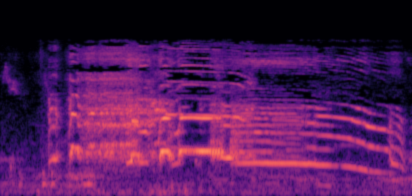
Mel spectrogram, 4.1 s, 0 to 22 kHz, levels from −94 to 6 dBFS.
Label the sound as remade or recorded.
recorded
